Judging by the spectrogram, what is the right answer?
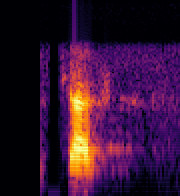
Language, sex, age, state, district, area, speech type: Hindi, male, 60+, Uttar Pradesh, Lucknow, rural, conversation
